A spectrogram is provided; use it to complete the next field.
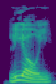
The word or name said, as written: Lioy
